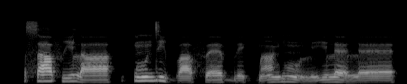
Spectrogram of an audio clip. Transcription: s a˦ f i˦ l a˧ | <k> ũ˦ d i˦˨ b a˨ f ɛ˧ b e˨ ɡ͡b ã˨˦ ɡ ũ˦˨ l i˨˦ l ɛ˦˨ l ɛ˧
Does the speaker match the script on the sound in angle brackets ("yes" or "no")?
no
